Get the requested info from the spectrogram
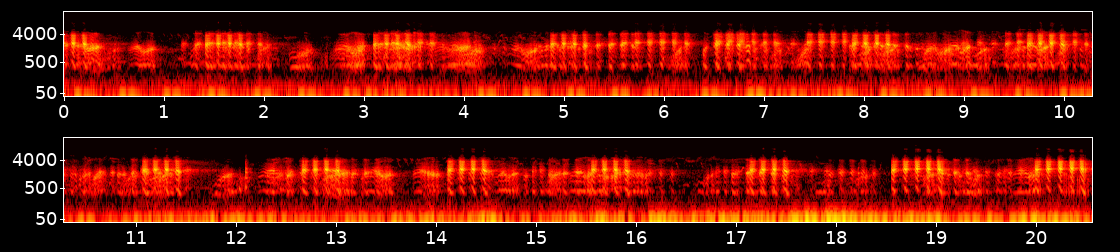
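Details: Frog singing: a steady run of raspy, pulsed croaks in bursts about a second long, repeated roughly every one to two seconds with short gaps, fairly rich and mid-pitched, with no other animals or background sounds.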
